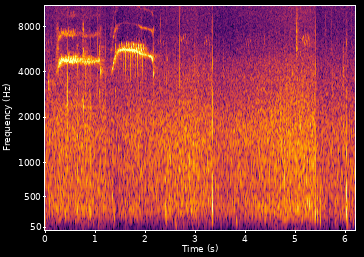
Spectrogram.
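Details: Two high, thin, bell-like trilled calls from a wild Bohemian waxwing, back to back in the first two seconds. A constant rushing noise and a few faint clicks fill the rest.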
